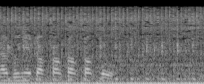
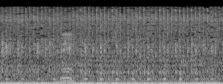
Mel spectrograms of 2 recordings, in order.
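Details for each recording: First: L300 diesel idling just after adjustment, not revved, smoothing out the longer it runs. Fairly even low clatter with steady pulses and no harsh knocks. Normal idle. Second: L300 diesel suffering thick smoke, rough sound and weak power, at idle. Rough, uneven clattering with hard knocks about three to four a second.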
